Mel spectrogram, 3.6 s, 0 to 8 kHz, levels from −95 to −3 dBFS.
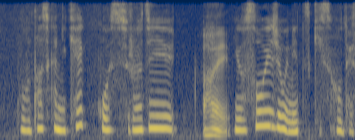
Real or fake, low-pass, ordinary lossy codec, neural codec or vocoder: fake; 7.2 kHz; none; codec, 16 kHz, 4 kbps, X-Codec, HuBERT features, trained on LibriSpeech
